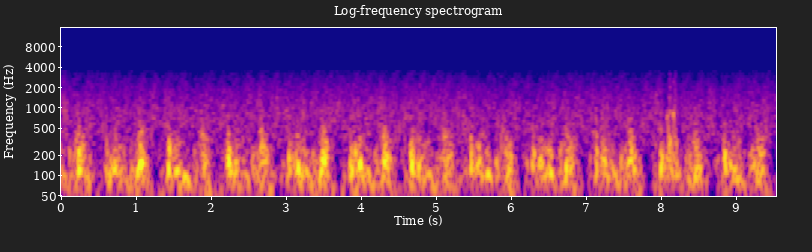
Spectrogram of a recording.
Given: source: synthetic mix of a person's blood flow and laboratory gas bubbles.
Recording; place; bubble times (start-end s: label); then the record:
Doppler ultrasound of blood flow; precordium
8.07-8.23 s: bubbles
From the record:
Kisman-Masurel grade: 112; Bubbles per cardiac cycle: 1 to 2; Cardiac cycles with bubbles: 1 to 10%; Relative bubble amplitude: moderate (0.250 to 0.450); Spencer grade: 1 (occasional bubble signal discernible with the cardiac motion signal, with majority of cardiac periods free of bubbles); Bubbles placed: anywhere in the cardiac cycle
